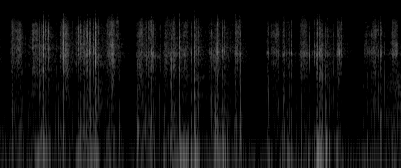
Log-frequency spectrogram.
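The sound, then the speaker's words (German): Scissors snip steadily through folded paper, cutting out a pattern freehand to make a paper star: a run of crisp, rustling cuts in quick bursts with brief pauses between them, and no voices. “Jetzt kann das Ausschneiden beginnen, einfach freihändig, oder man malt sich mit dem Stift ein Muster vor und schneidet diese aus.”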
